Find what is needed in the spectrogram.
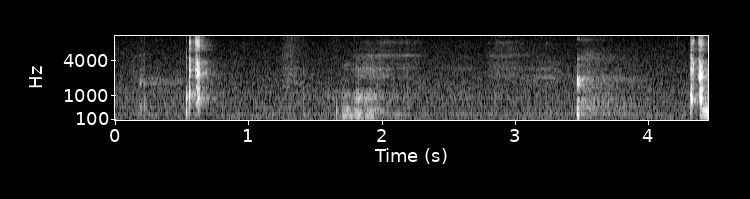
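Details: Infant just home from the hospital, hiccuping: three sharp, abrupt catching sounds a couple of seconds apart in a quiet room.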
